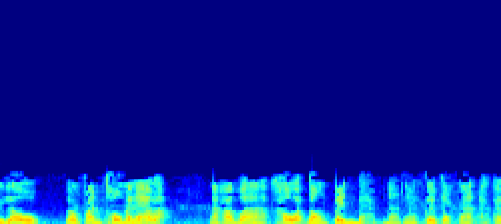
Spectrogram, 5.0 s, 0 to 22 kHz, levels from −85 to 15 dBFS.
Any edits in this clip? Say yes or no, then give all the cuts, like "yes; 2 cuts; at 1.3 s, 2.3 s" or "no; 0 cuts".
yes; 1 cut; at 4.0 s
